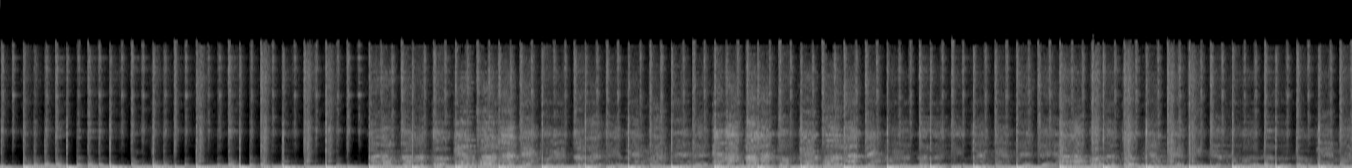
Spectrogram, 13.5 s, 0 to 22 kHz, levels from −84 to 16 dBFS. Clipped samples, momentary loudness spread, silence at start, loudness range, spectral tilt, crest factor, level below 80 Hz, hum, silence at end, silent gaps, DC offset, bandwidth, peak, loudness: under 0.1%; 3 LU; 0 s; 1 LU; -6 dB/octave; 18 dB; -22 dBFS; none; 0 s; none; under 0.1%; 17 kHz; 0 dBFS; -20 LUFS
